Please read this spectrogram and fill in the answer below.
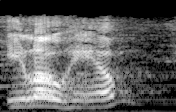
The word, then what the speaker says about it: Elohim: Now the word gods here is the same word that is used to describe one of the names of God, Elohim, pronounced Elohim.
